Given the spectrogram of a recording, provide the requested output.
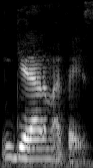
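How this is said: It is said seriously and with frustration.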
